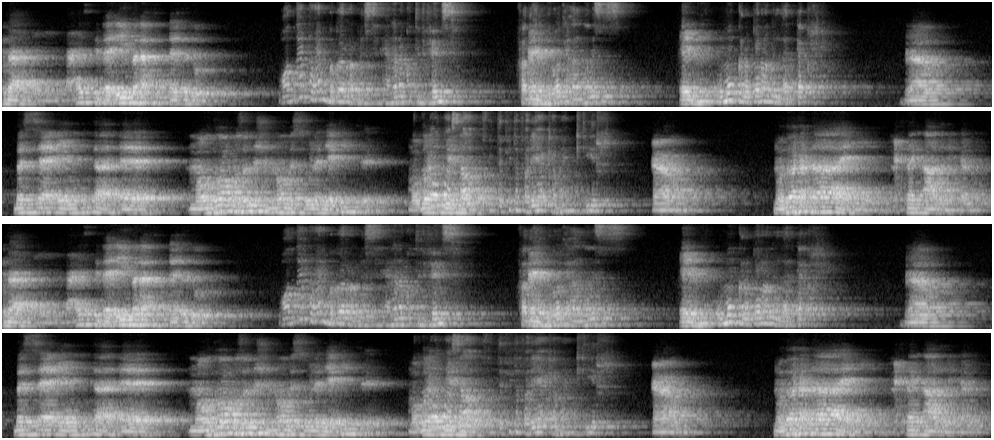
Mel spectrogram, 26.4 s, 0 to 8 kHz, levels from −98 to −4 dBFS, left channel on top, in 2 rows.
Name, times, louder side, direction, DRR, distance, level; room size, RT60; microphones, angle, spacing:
voice 1, 0.0-2.0 2.2-2.7 7.0-7.2 9.0-9.3 12.0-12.4 13.4-15.2 15.7-18.2 18.6-19.5 21.9-22.2 23.5-26.1, left 1 dB, 5° left, -11 dB, 2.1 m, -22 dB
voice 2, 3.7-6.1 6.9-8.2 9.0-10.9 18.8-21.3, left 1 dB, 50° left, -1 dB, 1.8 m, -28 dB
13.5 x 5.7 x 4.0 m, 1.5 s
head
